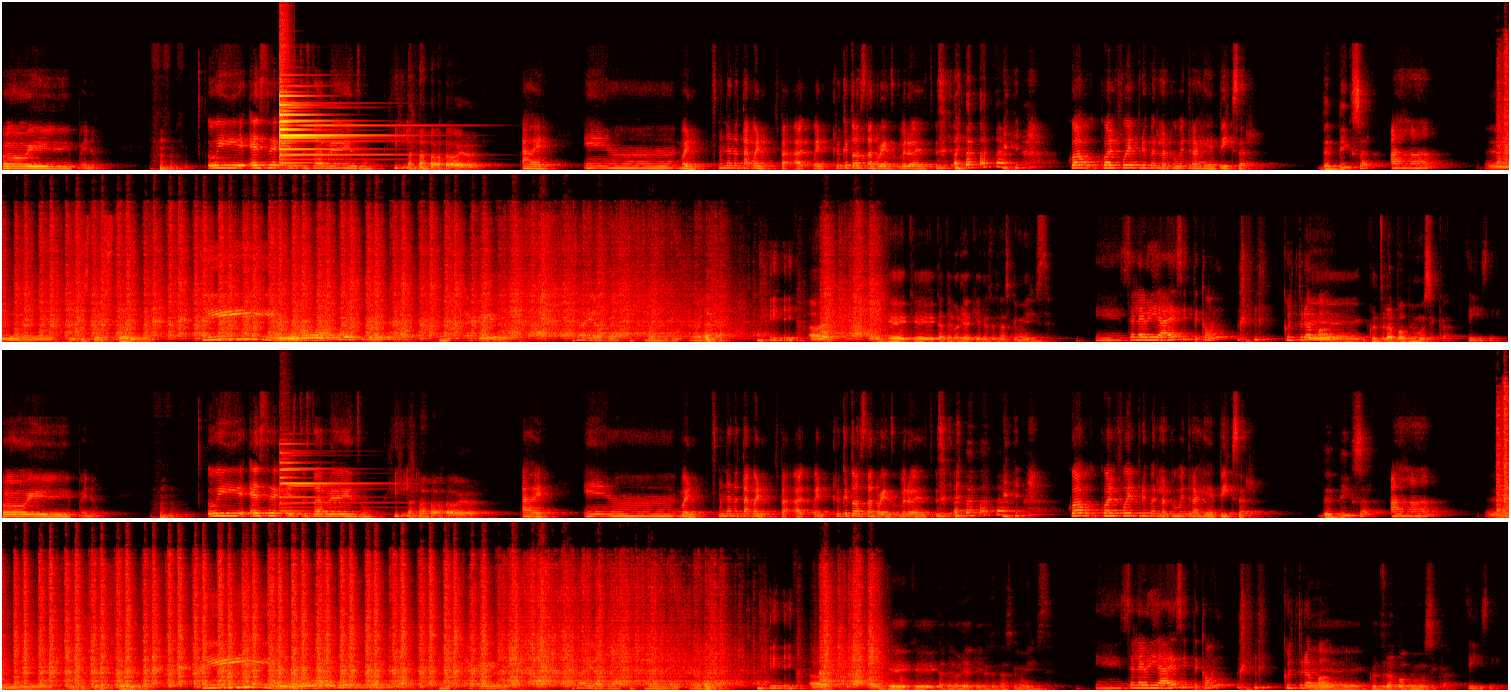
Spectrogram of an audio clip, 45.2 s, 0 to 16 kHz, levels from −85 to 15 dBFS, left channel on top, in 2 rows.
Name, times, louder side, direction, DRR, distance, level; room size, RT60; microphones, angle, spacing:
voice 1, 0.0-1.4 3.1-5.6 5.9-6.1 7.8-8.2 8.7-14.3 15.0-15.1 15.4-15.5 16.0-18.8 20.8-21.5 25.6-28.4 29.5-30.0 31.1-33.3 33.9-34.6 39.0-42.5 44.6-45.0, left 1 dB, ahead, 3 dB, 1.2 m, -31 dB
voice 2, 2.2-2.7 6.1-7.2 14.3-15.6 19.8-20.6 22.2-24.9 26.7-28.9 29.1-29.5 29.8-30.3 33.2-33.5 34.7-35.2 35.6-38.2 42.1-44.3, left 2 dB, 80° left, 3 dB, 1.5 m, -32 dB
Bell, 4.2-5.7, left 14 dB, 65° left, 0.4 m, -20 dB
sound 1, 22.4-34.1 34.5-36.1, right 3 dB, 60° right, 3.5 m, -30 dB
20.5 x 7.4 x 4.0 m, 1.0 s
head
